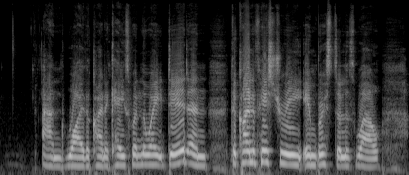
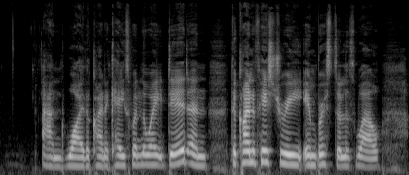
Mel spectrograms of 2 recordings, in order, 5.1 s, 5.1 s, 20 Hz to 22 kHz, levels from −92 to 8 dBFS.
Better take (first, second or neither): second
